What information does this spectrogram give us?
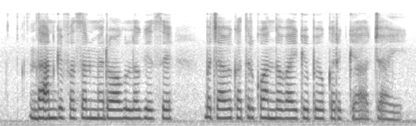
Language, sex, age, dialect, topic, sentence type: Magahi, female, 18-24, Southern, agriculture, question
